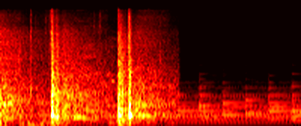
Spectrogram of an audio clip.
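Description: Gift-wrapped box being handled and its wrapping paper torn, with two sharp sounds. A little past halfway the live sound cuts off abruptly to soft background keyboard music.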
